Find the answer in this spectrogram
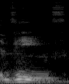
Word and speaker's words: Vivre: And the song was originally titled Vivre. I actually did look up the pronunciation of the word, and it's pronounced Vive.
